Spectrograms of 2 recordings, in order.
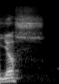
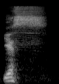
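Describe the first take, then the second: First: The syllable is said with a thick, heavy 's'. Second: The syllable is said with a thin, light 's'. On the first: The speaker calls it wrong. "Bukan yas" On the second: The speaker calls it right. "huruf sin ini nipis"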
